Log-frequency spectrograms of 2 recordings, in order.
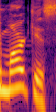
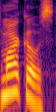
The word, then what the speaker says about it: Marcos: Dude, people call me Marcus, and it's Marcos.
